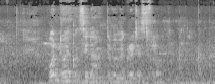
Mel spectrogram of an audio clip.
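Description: A young man speaks animatedly close by.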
